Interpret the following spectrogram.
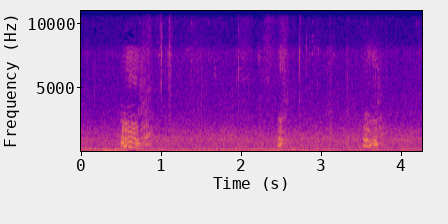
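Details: Female dog Bubbles stalking a stationary squirrel on a nearby tree trunk, giving three brief strained whimpers, a longer one first then two short ones a second apart, with soft background hiss.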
